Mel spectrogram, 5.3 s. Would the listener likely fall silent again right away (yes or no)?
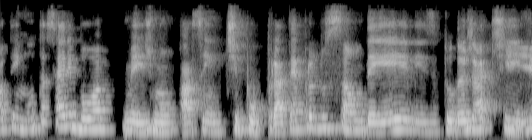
yes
